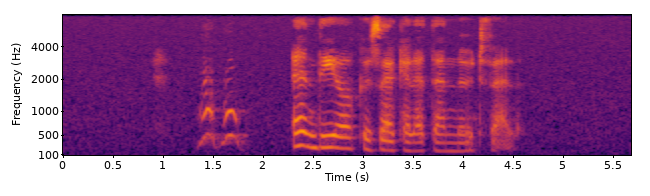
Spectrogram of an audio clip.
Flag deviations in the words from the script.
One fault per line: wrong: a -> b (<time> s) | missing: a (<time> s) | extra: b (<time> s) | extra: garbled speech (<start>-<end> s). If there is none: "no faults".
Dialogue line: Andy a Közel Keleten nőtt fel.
no faults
